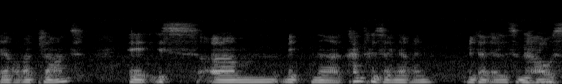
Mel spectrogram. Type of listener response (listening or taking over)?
listening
